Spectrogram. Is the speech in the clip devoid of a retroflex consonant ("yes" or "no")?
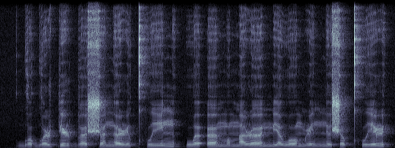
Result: no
